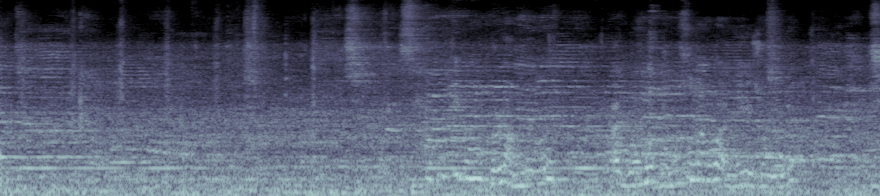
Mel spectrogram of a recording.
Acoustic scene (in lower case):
restaurant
